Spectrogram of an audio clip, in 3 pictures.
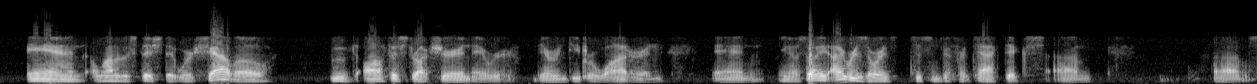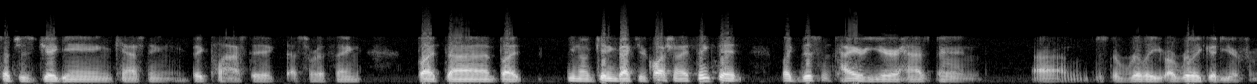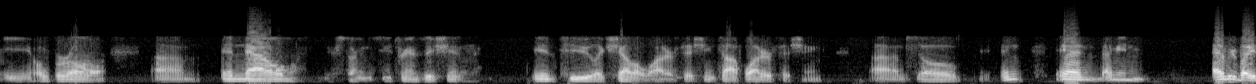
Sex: male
